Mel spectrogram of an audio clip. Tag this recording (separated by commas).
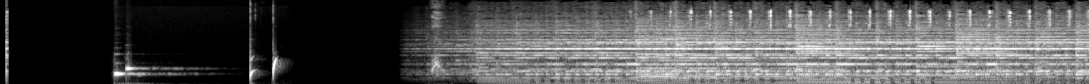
Music, Plop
